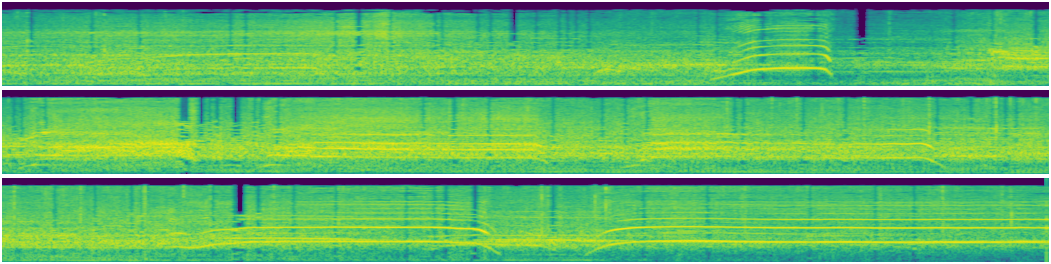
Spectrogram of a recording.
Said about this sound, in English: Hear that crowd? That's passion right there.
